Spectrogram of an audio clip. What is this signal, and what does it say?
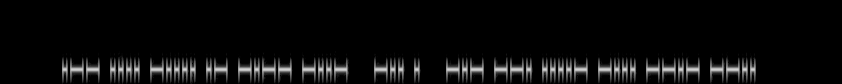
Morse code, heard as a keyed tone, about 32 wpm, 700 Hz. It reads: WH6AYX DE KG4BQZ
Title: USA Callsign DE Callsign 30wpm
